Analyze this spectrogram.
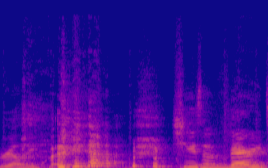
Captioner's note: both laugh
